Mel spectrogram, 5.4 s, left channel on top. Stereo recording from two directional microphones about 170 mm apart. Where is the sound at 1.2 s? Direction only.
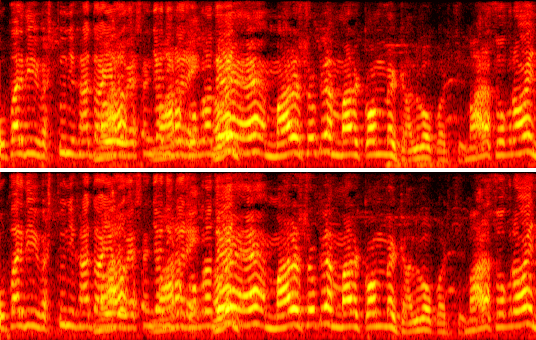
25° right (ahead or behind).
